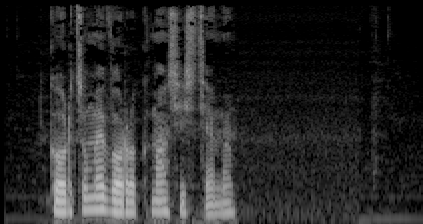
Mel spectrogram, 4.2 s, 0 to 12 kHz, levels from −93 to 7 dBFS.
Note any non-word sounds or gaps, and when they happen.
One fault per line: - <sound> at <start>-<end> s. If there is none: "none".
none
